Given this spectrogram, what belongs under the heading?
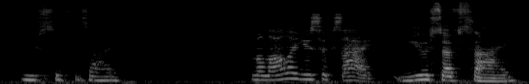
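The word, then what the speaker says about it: Yousafzai: Ysef Z. Ysef Z.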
